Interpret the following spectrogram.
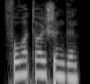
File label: "vortäuschenden", German; adjectives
